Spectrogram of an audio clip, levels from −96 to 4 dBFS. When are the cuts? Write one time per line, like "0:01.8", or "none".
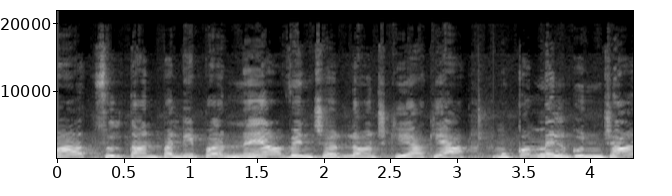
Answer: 0:03.2

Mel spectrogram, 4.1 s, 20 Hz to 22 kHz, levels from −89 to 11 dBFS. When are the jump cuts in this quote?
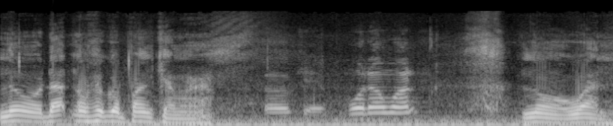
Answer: none

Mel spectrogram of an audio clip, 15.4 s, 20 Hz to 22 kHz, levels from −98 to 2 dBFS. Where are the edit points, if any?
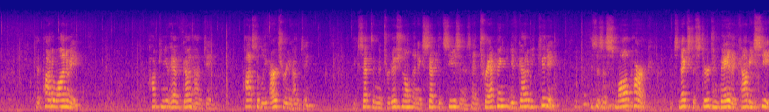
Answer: none

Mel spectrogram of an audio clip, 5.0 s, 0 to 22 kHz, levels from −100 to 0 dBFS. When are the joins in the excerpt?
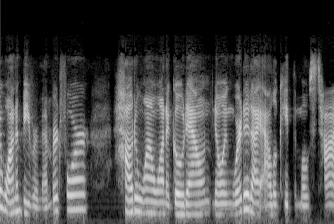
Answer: none

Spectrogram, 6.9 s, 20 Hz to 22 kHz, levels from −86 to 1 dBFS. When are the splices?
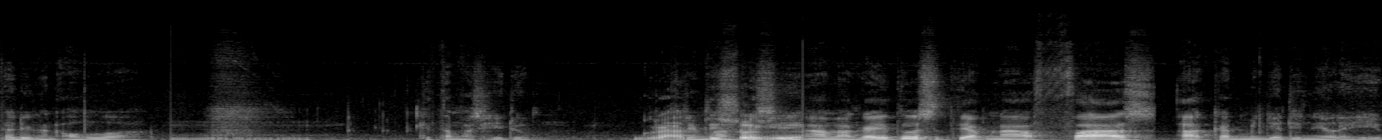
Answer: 0:00.9
0:02.9
0:04.0
0:05.8

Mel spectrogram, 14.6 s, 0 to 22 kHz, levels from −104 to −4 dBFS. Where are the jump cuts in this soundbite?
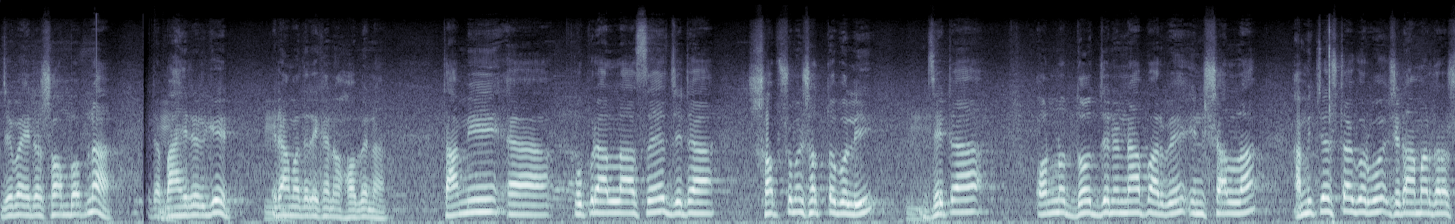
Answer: none

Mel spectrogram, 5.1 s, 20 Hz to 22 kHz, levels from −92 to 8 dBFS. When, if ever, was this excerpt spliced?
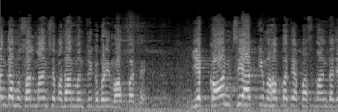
none

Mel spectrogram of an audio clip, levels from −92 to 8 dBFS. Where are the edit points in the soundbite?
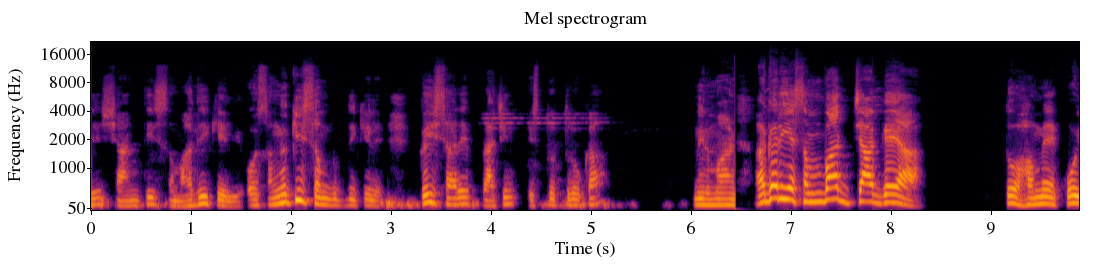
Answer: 0:06.5

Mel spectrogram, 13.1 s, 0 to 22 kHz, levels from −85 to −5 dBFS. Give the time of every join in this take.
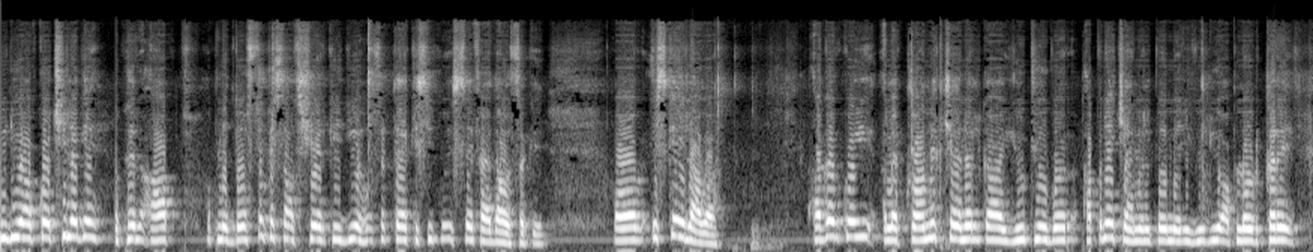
0:01.0

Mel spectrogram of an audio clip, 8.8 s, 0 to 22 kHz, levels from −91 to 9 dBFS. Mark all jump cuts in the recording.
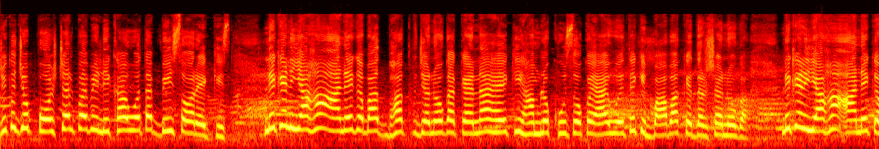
none

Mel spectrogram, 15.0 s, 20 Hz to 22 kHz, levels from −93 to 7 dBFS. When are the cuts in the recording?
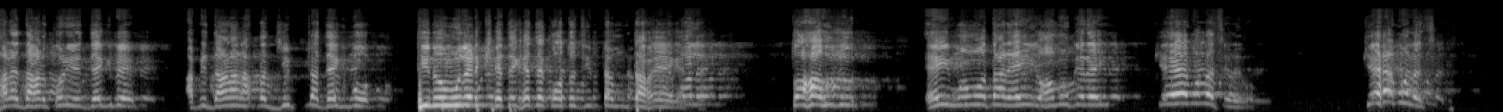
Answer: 0:06.9

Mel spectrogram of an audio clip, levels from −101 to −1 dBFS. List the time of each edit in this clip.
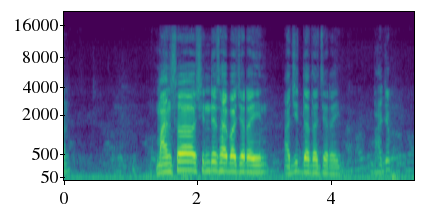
none

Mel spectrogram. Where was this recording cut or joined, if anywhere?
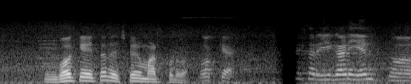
0:02.7

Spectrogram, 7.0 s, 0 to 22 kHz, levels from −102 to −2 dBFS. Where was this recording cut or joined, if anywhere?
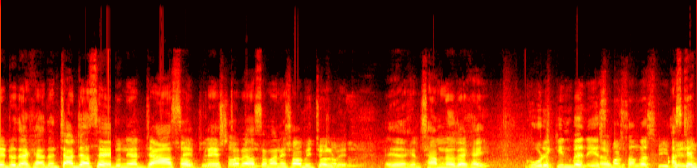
0:01.1
0:05.2

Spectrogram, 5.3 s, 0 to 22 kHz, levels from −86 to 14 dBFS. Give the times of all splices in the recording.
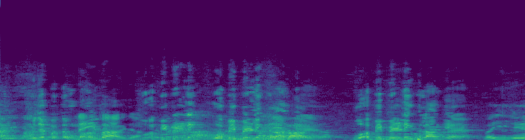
none

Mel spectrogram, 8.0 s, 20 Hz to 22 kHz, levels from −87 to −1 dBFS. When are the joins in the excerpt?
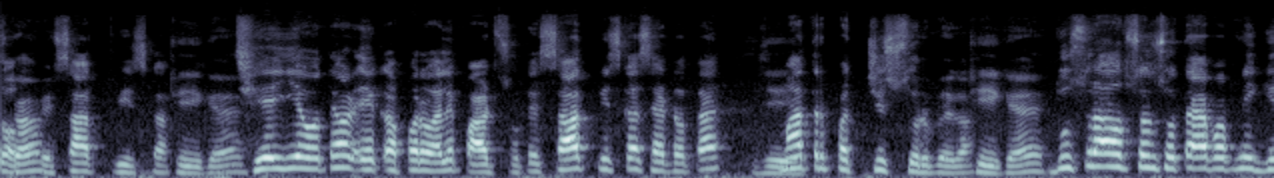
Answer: none

